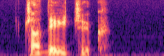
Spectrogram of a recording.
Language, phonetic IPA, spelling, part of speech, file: Polish, [t͡ʃaˈdɨjt͡ʃɨk], Czadyjczyk, noun, Pl-Czadyjczyk.ogg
